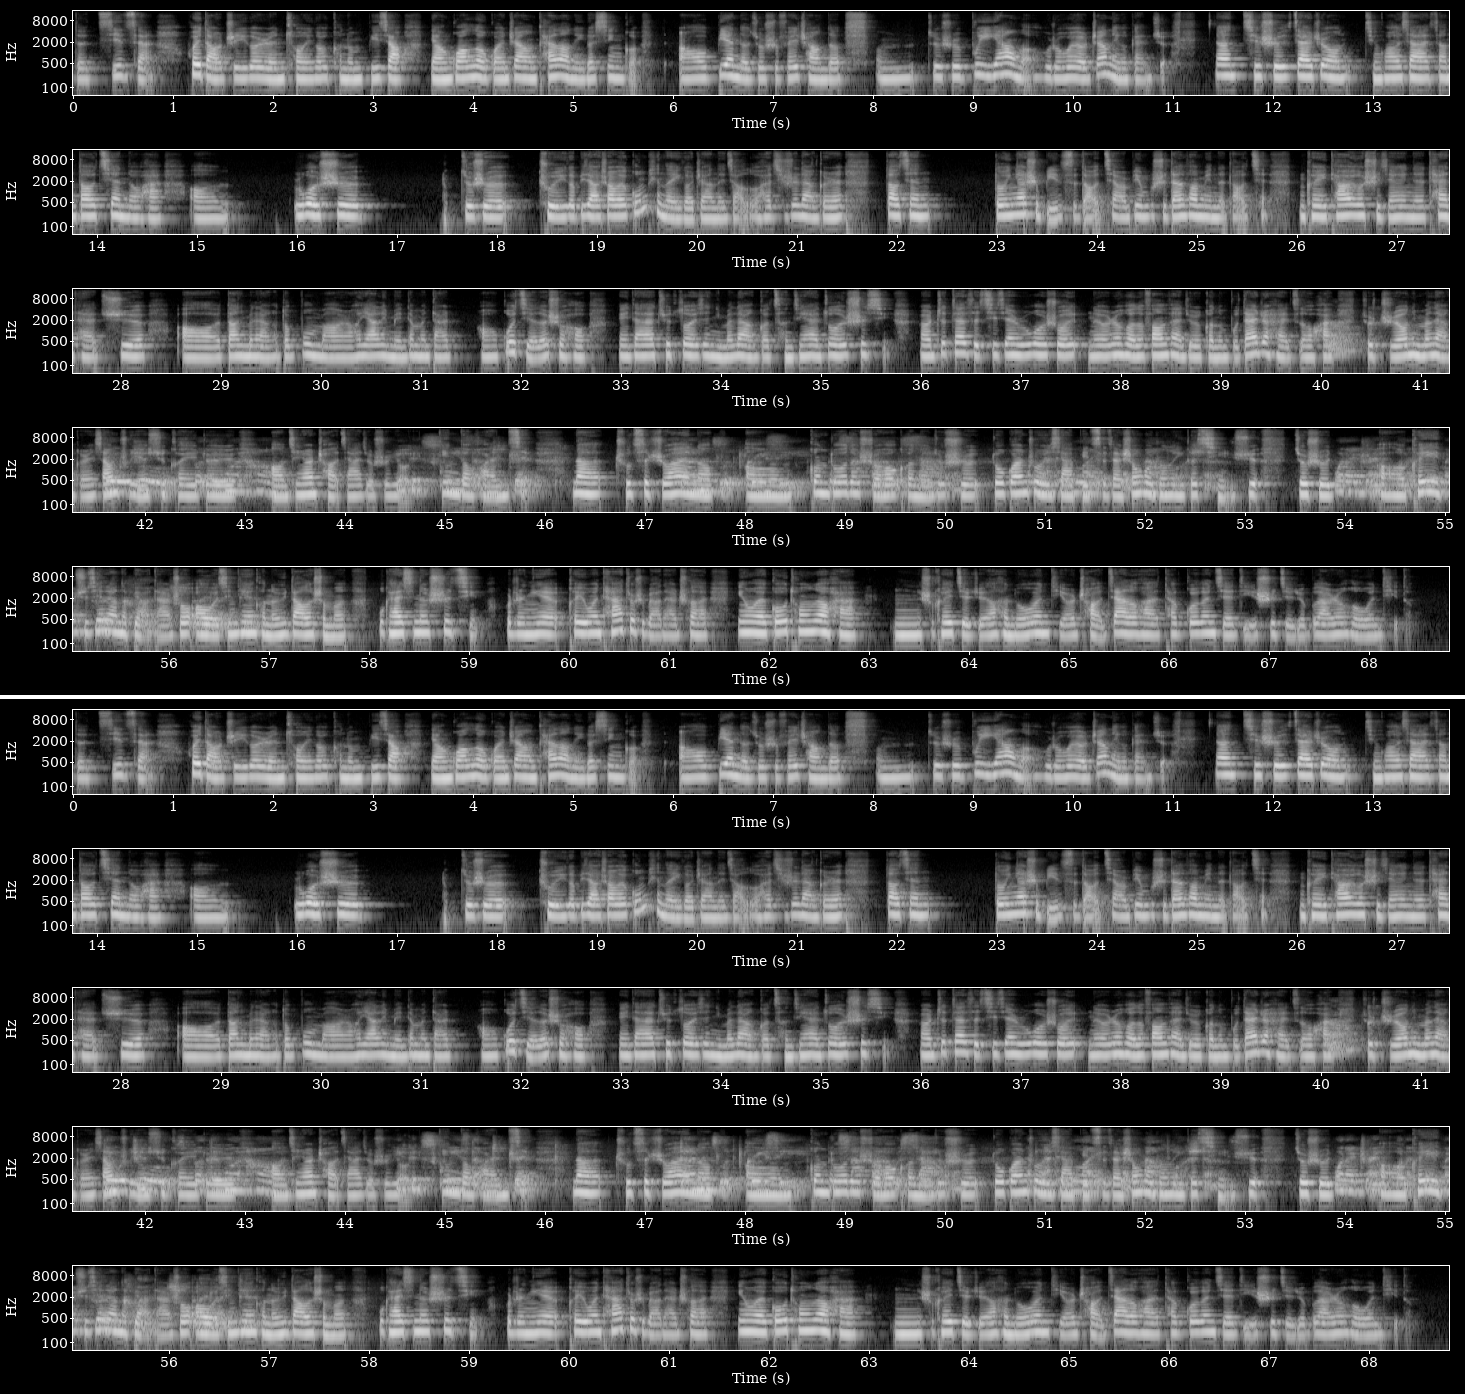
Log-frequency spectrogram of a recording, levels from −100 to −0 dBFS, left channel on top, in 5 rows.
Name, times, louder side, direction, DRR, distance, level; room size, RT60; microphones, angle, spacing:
voice 1, 0.0-5.6 6.1-15.3 16.0-16.7 17.7-18.1 18.4-22.3 23.0-31.3 31.6-44.7 45.0-47.7 48.0-53.9 54.3-59.1 59.4-62.9 63.3-68.2, left 1 dB, 15° left, 15 dB, 0.4 m, -27 dB
sound 1, 40.0-40.5 41.6-43.5 44.5-46.1 47.4-50.2 50.8-52.9 53.9-57.1, right 1 dB, 70° right, 2.6 m, -32 dB
18.5 x 9.8 x 2.7 m, 0.42 s
head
